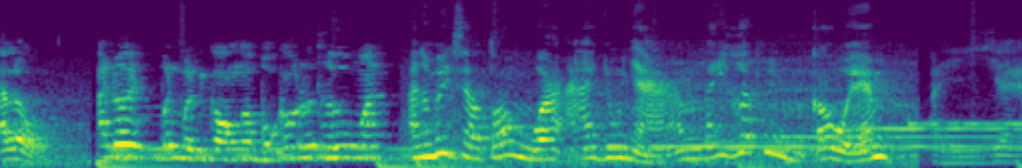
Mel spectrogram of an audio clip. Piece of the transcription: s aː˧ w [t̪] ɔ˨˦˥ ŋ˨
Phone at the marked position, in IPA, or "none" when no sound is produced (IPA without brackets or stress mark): t̪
